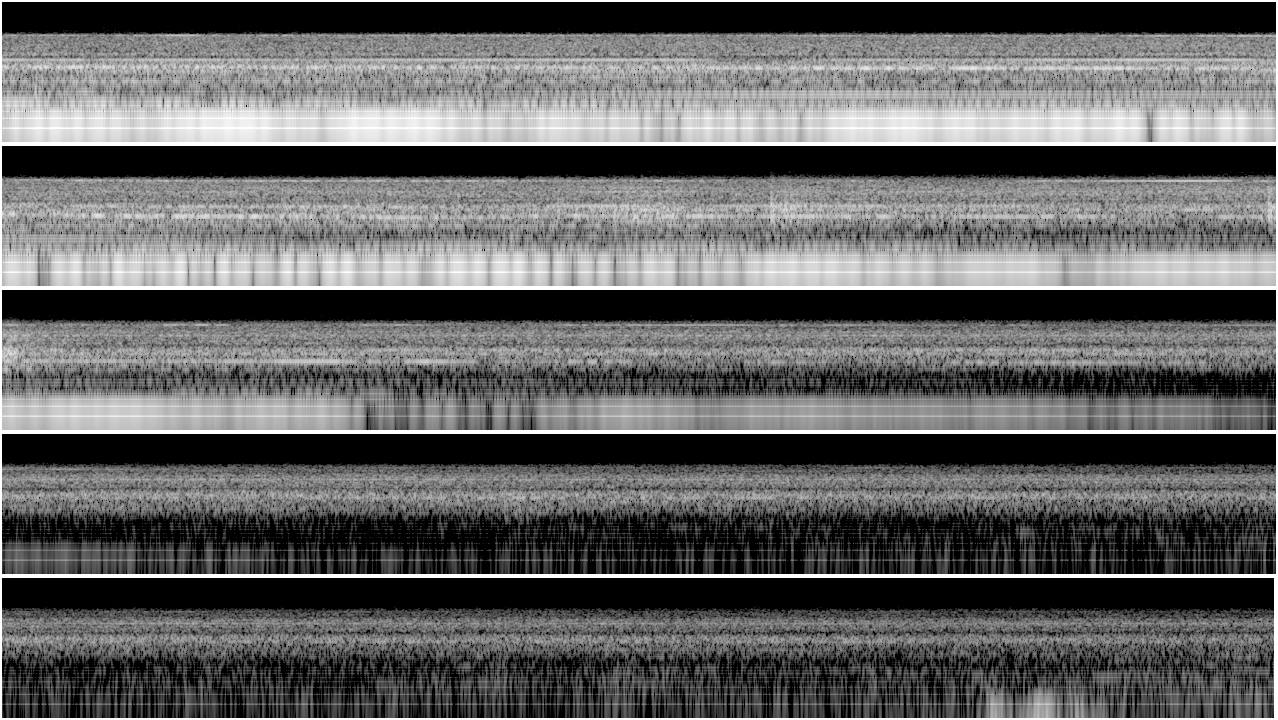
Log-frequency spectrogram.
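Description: Electronic synthesizer drones: sustained tones, some slowly gliding downward, over a deep bass drone. The sound fades out gradually as the piece closes; the bass drops away about halfway through, leaving faint hiss by the end.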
